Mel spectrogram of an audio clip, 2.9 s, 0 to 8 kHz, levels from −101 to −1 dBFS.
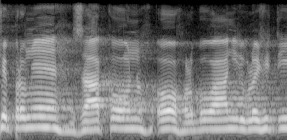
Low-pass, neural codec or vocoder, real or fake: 7.2 kHz; none; real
